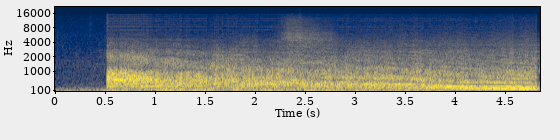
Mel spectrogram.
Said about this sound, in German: Das ist die Reaper, wie gesagt. Das ist die Weiterentwicklung der Predator-Drohne.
